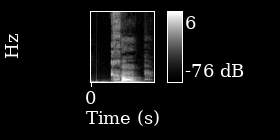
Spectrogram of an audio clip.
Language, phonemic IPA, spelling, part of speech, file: French, /kʁɑ̃p/, crampe, noun, LL-Q150 (fra)-crampe.wav
- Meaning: 1. cramp (muscular contraction) 2. iron clamp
